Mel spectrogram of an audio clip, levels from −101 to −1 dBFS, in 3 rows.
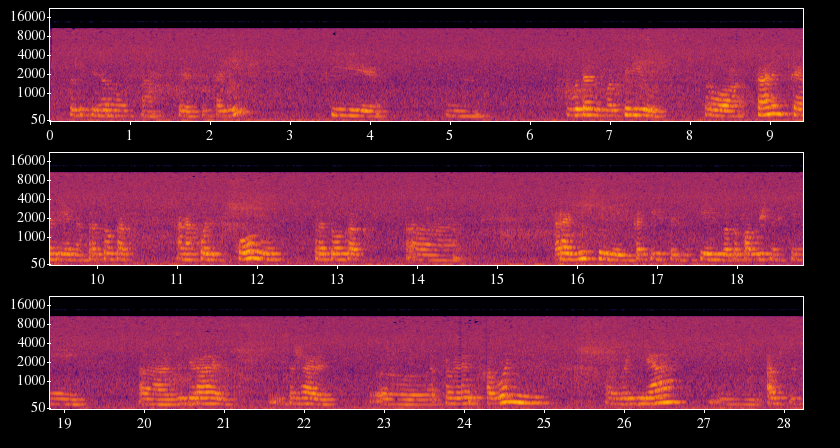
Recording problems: off-mic speech; far
room echo; slight; dies away in 0.5 s
garbled, watery; slightly; nothing above 10.5 kHz
hiss; loud; throughout; 5 dB below the speech
choppy; very; at 24 s; 8% of the speech affected

